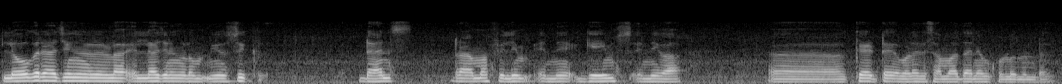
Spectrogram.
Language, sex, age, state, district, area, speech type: Malayalam, male, 18-30, Kerala, Kollam, rural, spontaneous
